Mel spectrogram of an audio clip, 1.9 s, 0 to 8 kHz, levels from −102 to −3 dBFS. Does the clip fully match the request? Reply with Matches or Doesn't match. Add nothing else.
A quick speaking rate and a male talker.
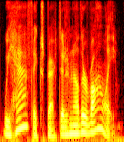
Doesn't match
